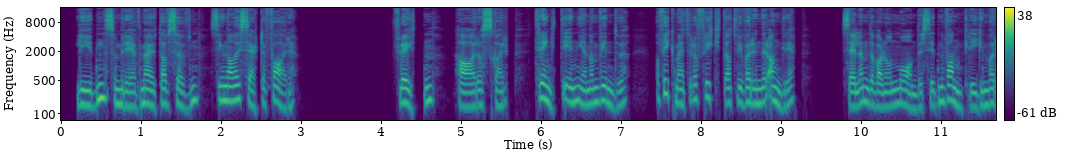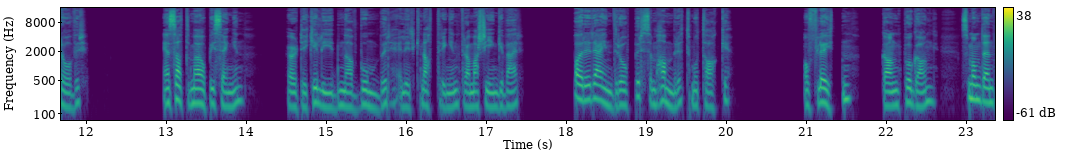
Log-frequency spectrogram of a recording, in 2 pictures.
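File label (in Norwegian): lydbok, Norwegian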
